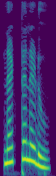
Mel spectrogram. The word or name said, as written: ನಡನಡ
